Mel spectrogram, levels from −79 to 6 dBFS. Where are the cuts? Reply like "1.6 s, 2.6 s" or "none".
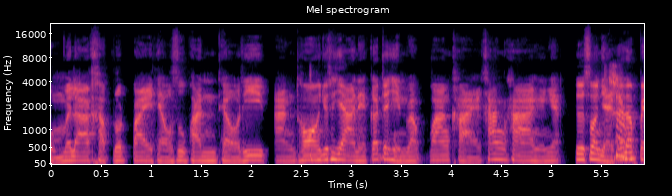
2.2 s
